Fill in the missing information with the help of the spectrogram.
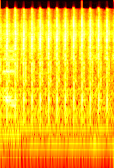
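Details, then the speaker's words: Rapid, steady mechanical tapping at about twelve pulses a second from a radial pulse shockwave therapy device in a chiropractic session, for an adult man's right-sided neck strain extending into the shoulders. "today we're going to be doing some more of our radial pulse shock wve"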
